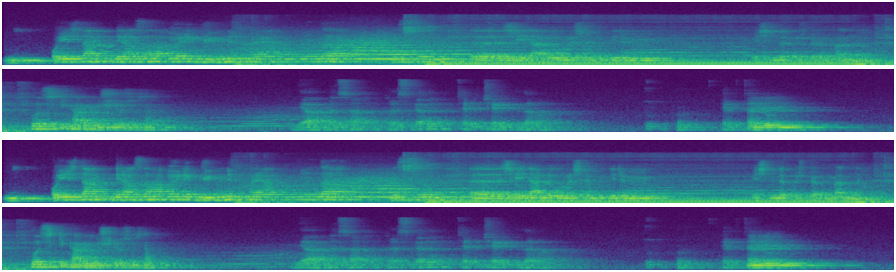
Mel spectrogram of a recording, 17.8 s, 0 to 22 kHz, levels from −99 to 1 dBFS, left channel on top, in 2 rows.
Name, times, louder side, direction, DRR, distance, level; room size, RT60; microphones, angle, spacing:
voice 1, 0.0-3.5 3.9-6.5 7.5-8.6 9.2-10.5 16.4-16.7, right 2 dB, 60° right, 2 dB, 0.4 m, -21 dB
sound 1, 1.3-13.2, left 2 dB, 55° left, 0.6 m, -31 dB
sound 2, 2.3-3.3 3.5-3.6 3.9-9.1, equal, 80° right, 1.2 m, -27 dB
voice 2, 11.8-14.4 15.3-16.7, equal, 10° left, -4 dB, 0.4 m, -34 dB
3.2 x 2.6 x 3.2 m, 1.3 s
head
